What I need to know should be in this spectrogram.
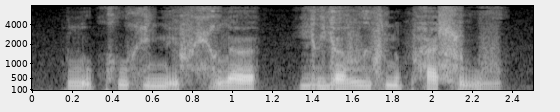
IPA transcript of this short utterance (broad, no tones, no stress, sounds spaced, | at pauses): l ṵ kʰ u x i n ḛ f ç ṵ l ɐ | j ʉ j ɐ v ɨ f n u pʰ a ɬ ṵ v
